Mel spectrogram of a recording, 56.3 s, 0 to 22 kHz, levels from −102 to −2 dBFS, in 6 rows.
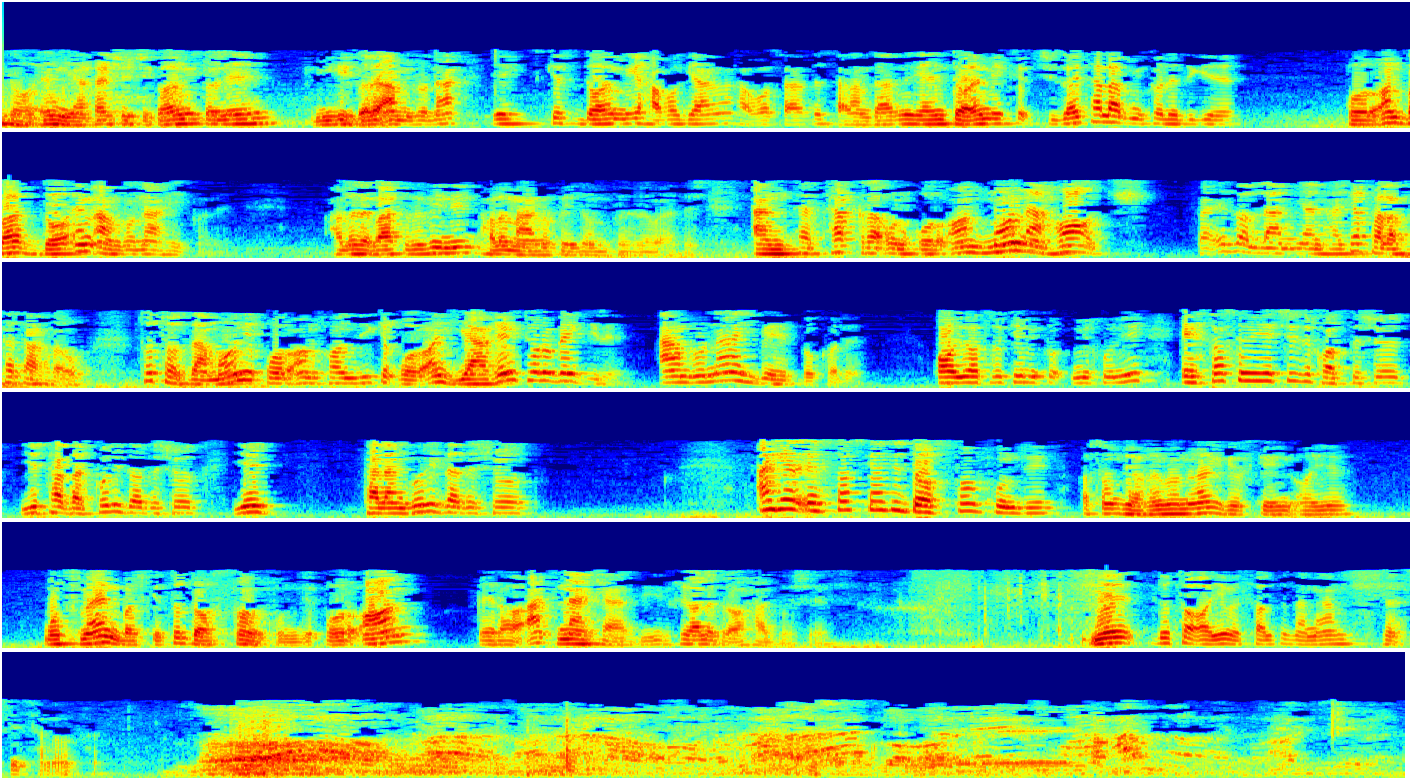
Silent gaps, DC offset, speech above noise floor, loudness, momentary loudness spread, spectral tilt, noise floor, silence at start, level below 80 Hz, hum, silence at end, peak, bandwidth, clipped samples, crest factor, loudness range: none; under 0.1%; 36 dB; -15 LUFS; 16 LU; -10.5 dB/octave; -51 dBFS; 0 s; -42 dBFS; none; 0 s; 0 dBFS; 4.7 kHz; under 0.1%; 16 dB; 5 LU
